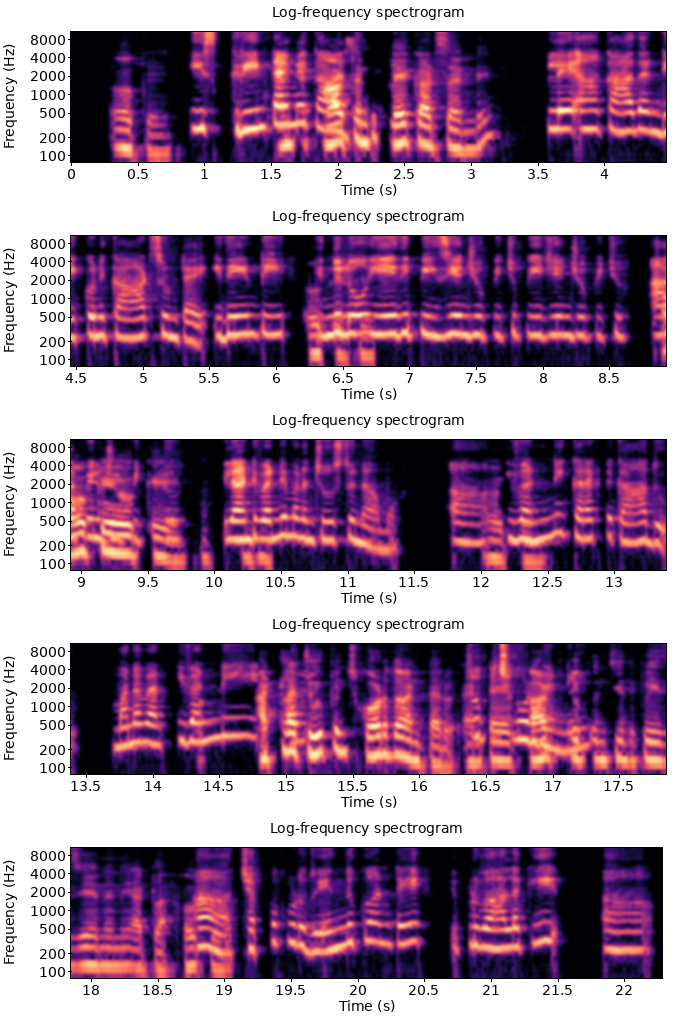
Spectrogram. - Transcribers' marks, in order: other background noise; in English: "కార్డ్స్"; in English: "స్క్రీన్"; in English: "ప్లే"; in English: "ప్లే"; in English: "కార్డ్స్"; in English: "పీజియన్"; in English: "పీజియన్"; in English: "కరెక్ట్"; in English: "కార్డ్"; in English: "పీజియన్"
- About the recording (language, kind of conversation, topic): Telugu, podcast, మీ పిల్లల స్క్రీన్ సమయాన్ని మీరు ఎలా నియంత్రిస్తారు?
